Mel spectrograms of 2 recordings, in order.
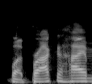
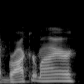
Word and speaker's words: Brockermeyer: You got what Brockenheimer or whatever you say his name from Alabama. Yeah, Brockermeyer.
